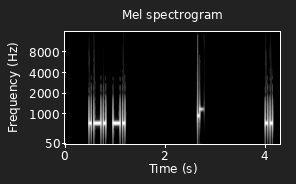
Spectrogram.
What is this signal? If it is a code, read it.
Morse code, heard as a keyed tone, about 25 wpm, spaced as for 3 wpm, 700 Hz. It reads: R NI
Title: Top Two Letter Combinations in Words 25wpm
